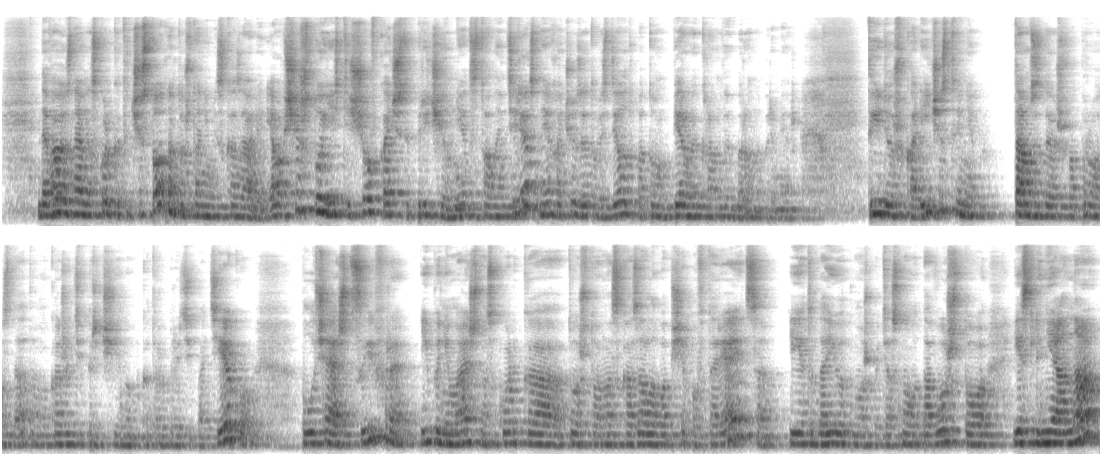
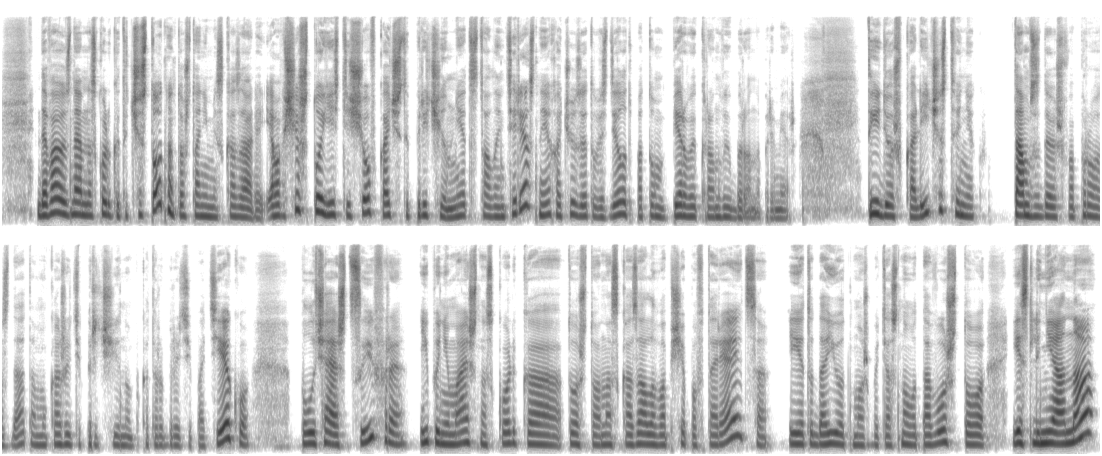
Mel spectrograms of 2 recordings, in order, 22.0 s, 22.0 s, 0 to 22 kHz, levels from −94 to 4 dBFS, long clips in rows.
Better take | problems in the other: second | off-mic speech; far // room echo; slight; dies away in 0.5 s

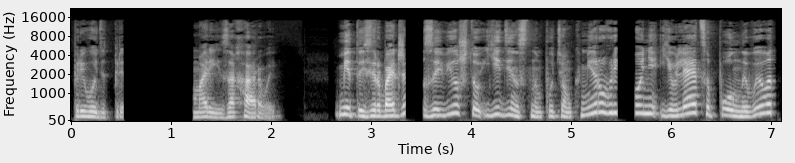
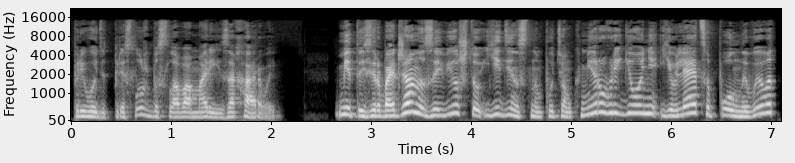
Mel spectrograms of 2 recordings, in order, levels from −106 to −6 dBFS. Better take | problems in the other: second | audio cutting out; at 0.5 s for 0.5 s, at 3.5 s and at 5.5 s

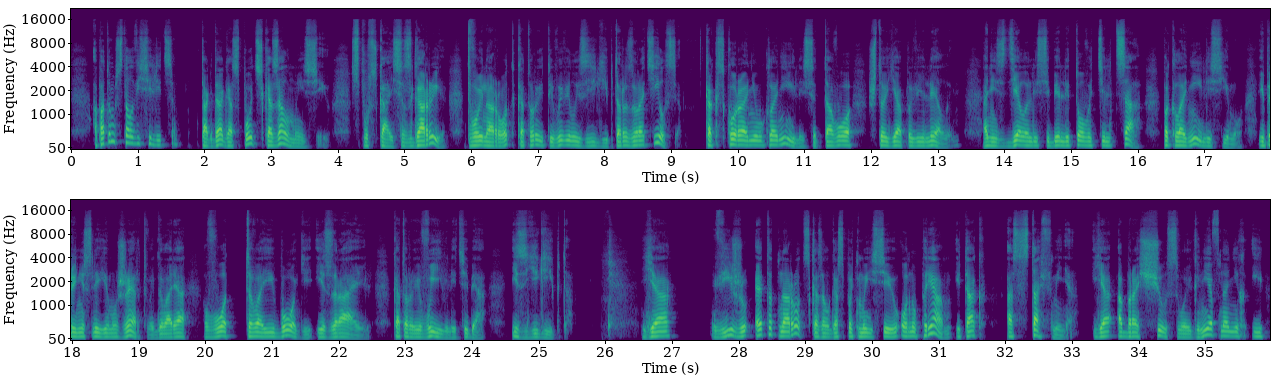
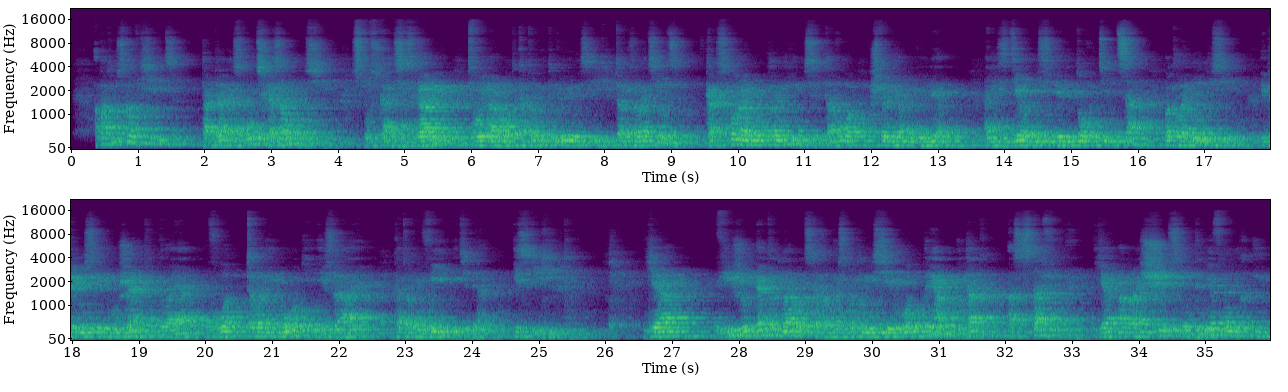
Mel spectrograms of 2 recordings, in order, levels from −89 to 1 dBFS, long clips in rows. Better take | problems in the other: first | off-mic speech; far // room echo; strong; dies away in 2.4 s

